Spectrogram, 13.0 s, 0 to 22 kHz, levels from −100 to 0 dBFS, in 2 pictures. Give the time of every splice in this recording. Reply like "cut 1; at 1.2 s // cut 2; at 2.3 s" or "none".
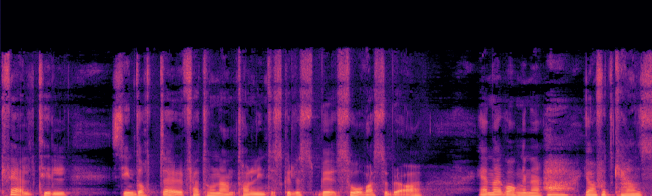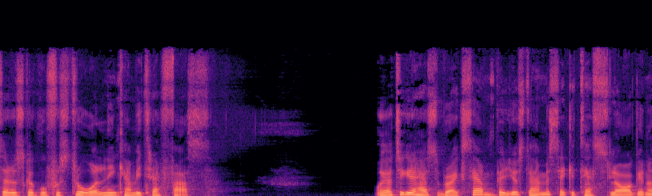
none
